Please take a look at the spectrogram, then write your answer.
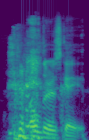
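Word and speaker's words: Baldur's Gate: Oh, I'm sorry if I've mispronounced the name wrong. Jose, what's the name? Boulders Gate.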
